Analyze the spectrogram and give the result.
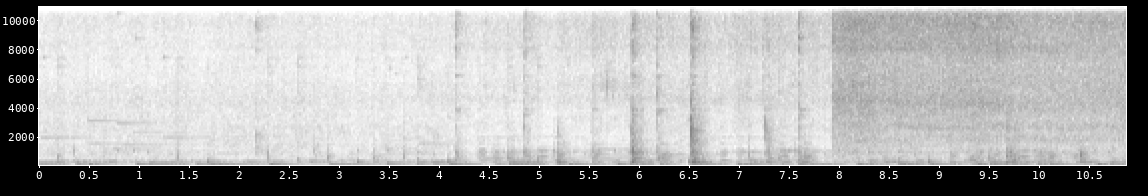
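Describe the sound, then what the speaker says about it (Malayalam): Onions sizzling in hot oil during tempering, with a steady frying hiss, repeated clinks of a spoon stirring against the pan, and a louder, brighter sizzle burst near the end, close and alone. "വറവെടുത്ത് ഉള്ളി ഇട്ടിട്ട് ഒന്ന് വറവിടണം."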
